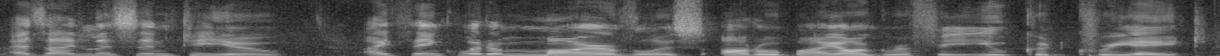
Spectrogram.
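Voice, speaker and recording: A woman in the audience of a live festival talk, asking a question in a gentle, earnest, complimentary way. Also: medium pitch, steady tone, a little slow.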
